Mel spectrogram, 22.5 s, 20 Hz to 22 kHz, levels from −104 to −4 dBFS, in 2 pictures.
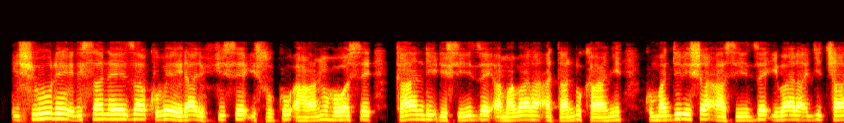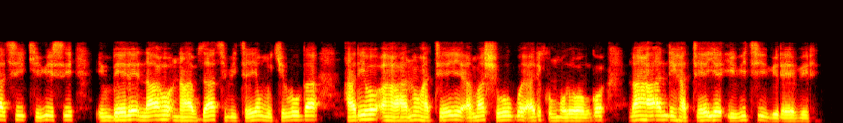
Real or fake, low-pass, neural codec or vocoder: fake; 5.4 kHz; codec, 16 kHz in and 24 kHz out, 1.1 kbps, FireRedTTS-2 codec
